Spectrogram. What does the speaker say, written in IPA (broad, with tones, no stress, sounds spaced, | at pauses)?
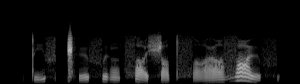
t i˩˧ f ǁʰ ʏ˩˧ f ɘ˨˩ ŋ sˤ ɘ˧˩˧ ʃ ɘ˩˧ tˤ sˤ aː˩˧ zˤ ɘː˥˩ f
